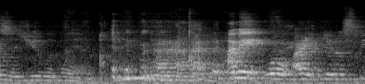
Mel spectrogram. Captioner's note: laughing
